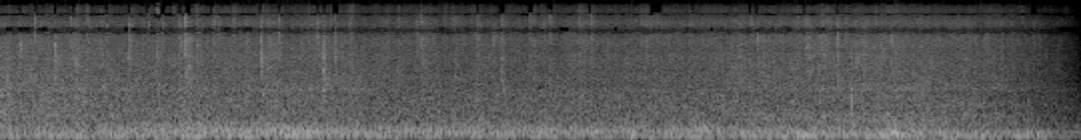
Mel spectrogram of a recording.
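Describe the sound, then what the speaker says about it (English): A steady, heavy downpour pours from a storm, with a constant loud hiss of rain on surfaces and low rumbling underneath that fits distant thunder, continuing without a break. "the storm finally caught up that they were promising"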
